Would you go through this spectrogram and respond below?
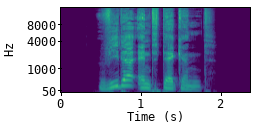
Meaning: present participle of wiederentdecken
- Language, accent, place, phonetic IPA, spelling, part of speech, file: German, Germany, Berlin, [ˈviːdɐʔɛntˌdɛkn̩t], wiederentdeckend, verb, De-wiederentdeckend.ogg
